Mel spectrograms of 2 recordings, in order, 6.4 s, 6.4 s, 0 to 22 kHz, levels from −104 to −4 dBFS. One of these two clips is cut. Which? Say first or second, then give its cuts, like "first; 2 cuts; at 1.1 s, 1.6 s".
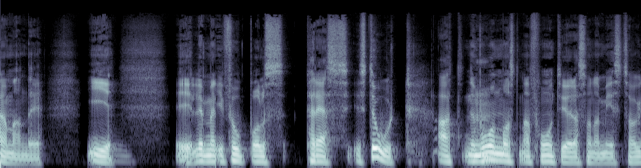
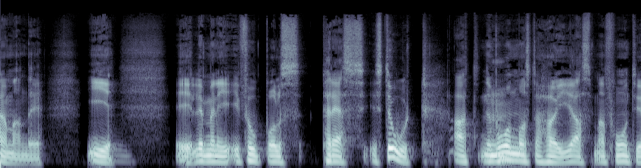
first; 2 cuts; at 2.1 s, 5.2 s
